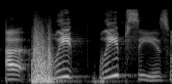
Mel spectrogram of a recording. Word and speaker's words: thlipsis: Thlipsis. Ooh. And it's spelled like this, T-H-L-I-P-S-I-S, thlipsis.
